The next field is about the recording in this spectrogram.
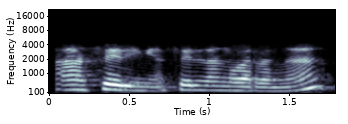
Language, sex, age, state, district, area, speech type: Tamil, female, 45-60, Tamil Nadu, Coimbatore, rural, conversation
